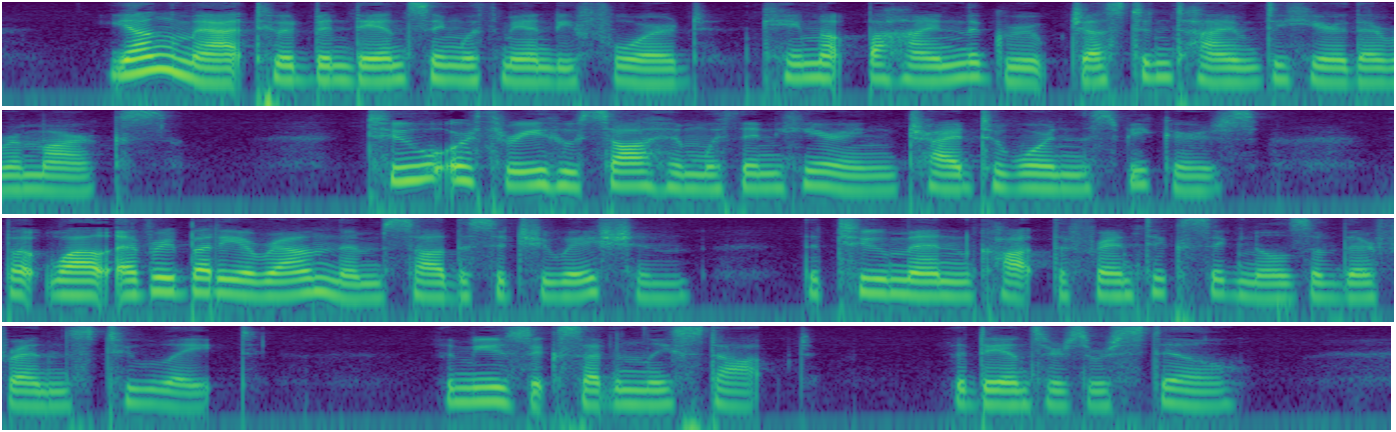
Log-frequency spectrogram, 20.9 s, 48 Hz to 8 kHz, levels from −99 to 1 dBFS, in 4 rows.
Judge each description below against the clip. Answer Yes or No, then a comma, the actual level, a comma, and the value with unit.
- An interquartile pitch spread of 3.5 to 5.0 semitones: No, average, 2.8 semitones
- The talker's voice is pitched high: No, medium, 170 Hz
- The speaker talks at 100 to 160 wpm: No, average, 180 wpm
